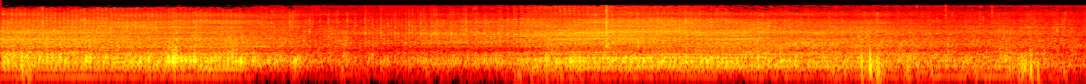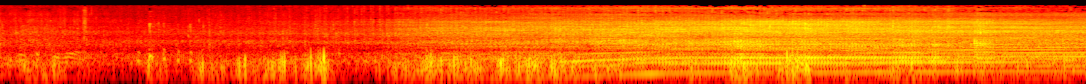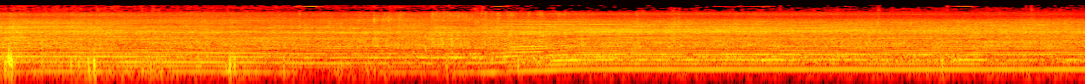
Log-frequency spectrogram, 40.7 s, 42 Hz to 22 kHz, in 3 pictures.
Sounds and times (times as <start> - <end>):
Motorboat, speedboat: 0.0 - 40.7
Wind noise (microphone): 10.7 - 11.5, 12.6 - 13.2, 16.0 - 17.8, 18.5 - 21.1, 22.1 - 25.6, 26.8 - 30.8.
